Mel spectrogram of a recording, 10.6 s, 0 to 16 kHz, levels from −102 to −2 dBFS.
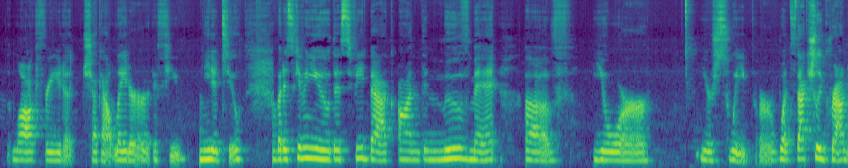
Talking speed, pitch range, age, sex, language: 160 wpm, 185-210 Hz, 20-39, female, English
